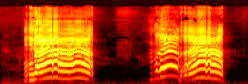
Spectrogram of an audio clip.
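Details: Village goats near a river at Rosulpur bleating baa baa: two long, loud, wavering bleats, the second rising and breaking in the middle, over a quiet background.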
